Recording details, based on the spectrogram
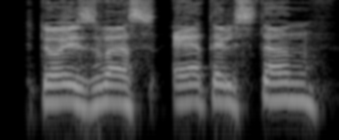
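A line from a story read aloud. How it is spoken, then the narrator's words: Interrupting shout. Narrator (Russian): недослушав, выкрикнул Уильям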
